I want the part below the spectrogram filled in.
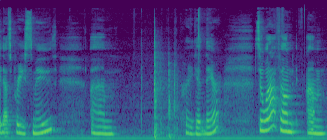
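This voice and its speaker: Her medium-pitched voice has a darkish tone as she demonstrates nail products in a relaxed manicure tutorial. She explains each step in a friendly way, her instructions full of frequent ums.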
